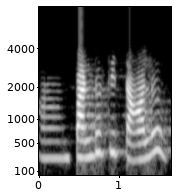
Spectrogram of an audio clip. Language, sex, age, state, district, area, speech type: Tamil, female, 18-30, Tamil Nadu, Cuddalore, rural, conversation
